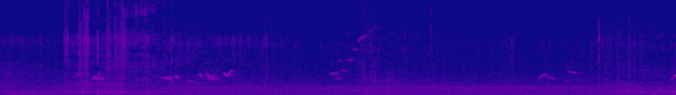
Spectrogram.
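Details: Honey bees in an apiary given caffeine, a steady low buzzing hum with a droning tone near the bottom, overlaid by short chirping bird calls and faint clicks.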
